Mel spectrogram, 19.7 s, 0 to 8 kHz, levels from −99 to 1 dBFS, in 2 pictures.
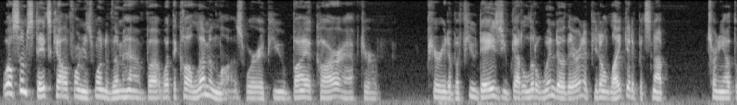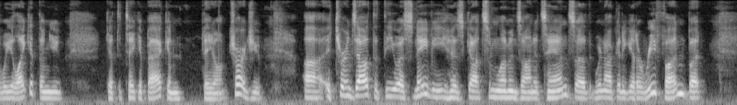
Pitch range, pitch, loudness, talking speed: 130-150 Hz, 140 Hz, -18 LUFS, 260 wpm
